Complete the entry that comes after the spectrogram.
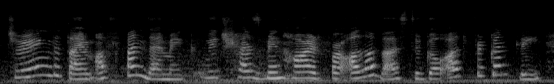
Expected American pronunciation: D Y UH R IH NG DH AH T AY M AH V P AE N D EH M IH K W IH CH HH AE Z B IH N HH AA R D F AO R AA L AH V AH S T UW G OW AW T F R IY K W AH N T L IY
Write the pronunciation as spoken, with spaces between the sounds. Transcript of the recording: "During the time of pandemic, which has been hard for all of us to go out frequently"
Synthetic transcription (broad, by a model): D Y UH R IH NG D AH T AY M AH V P AE N D EH M IH K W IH CH HH AE Z B IH N HH AA R D F AO R AA L AH V AH S T UW G OW AW T F R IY K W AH N T L IY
